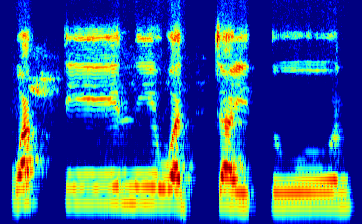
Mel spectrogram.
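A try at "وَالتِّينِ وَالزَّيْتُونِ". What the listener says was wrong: Wazaitun. Pakai Z. Wati. T-nya yang tenang dulu. Wati. Panjangin. Wattini wazaitun.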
